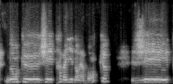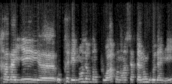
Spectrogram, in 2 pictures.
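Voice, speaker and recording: A woman's fairly high voice at a fairly slow pace, with fairly even intonation. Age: 60s. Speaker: life coach. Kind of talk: interview. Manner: hesitant, many fillers.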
